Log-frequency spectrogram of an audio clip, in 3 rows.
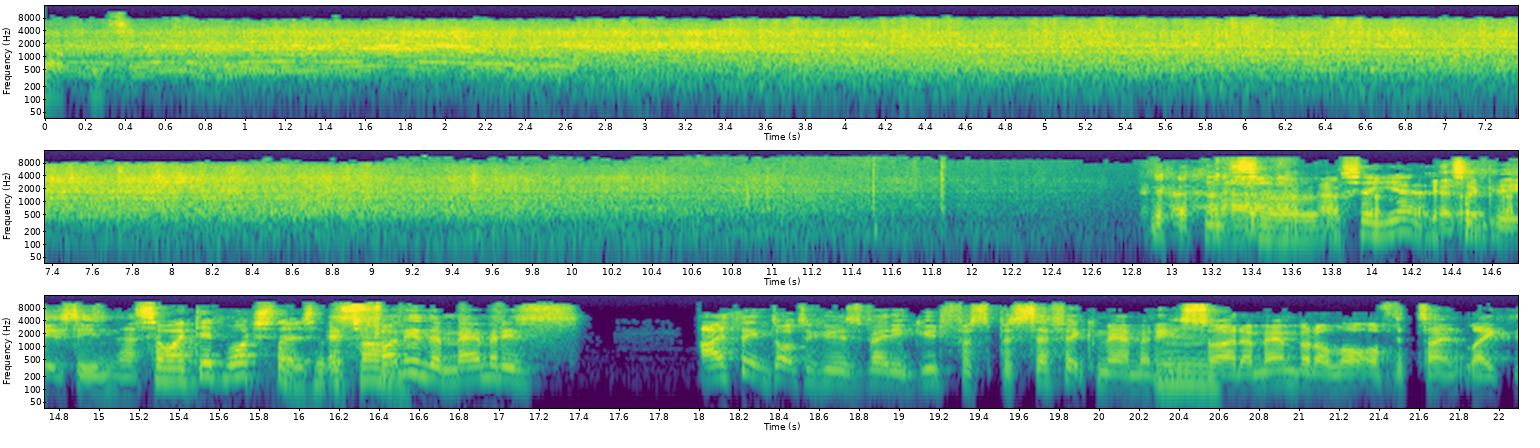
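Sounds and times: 
speech: 0.0s - 0.8s, 12.9s - 17.4s, 18.0s - 22.0s
train rumbling along railway tracks: 0.0s - 12.5s
laughter: 12.8s - 15.0s, 20.3s - 20.6s.

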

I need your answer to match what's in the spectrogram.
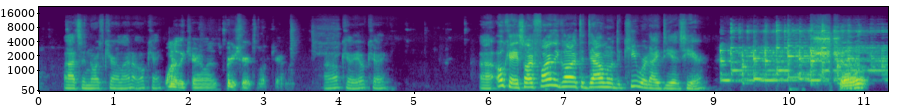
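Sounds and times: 
speech: 0.3s - 4.8s, 5.9s - 9.0s, 10.7s - 11.1s
phone ringtone with electronic melody: 9.1s - 11.3s.

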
